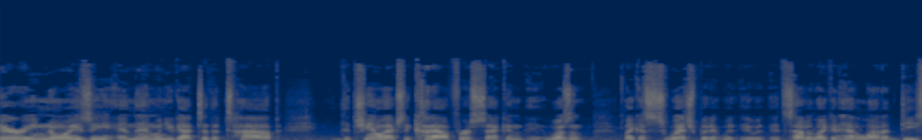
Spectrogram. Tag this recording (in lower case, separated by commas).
speech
